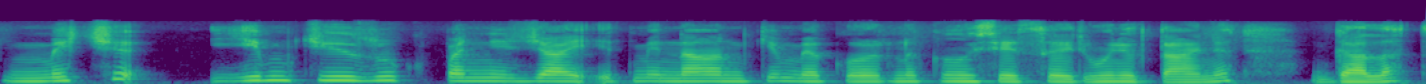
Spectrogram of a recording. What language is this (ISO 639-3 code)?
kas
